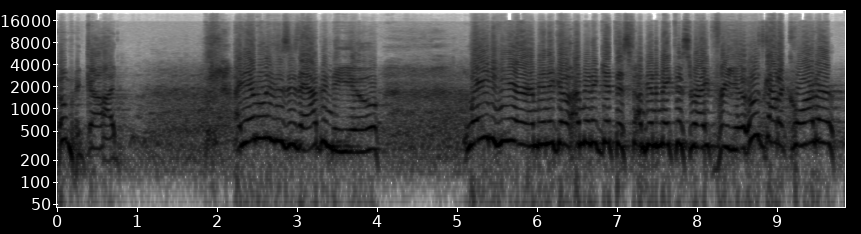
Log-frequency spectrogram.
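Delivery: high, loud, teary overwrought gush; gushing weepy self. Retold or imitated. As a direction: play your blubbering oversympathetic self. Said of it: "I was like".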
